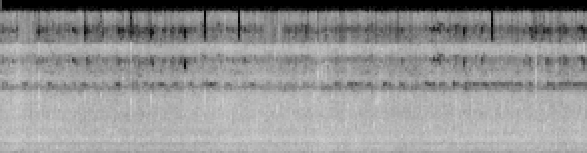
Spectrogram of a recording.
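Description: A noisy river rushes through woods at night, a loud, constant broadband wash of flowing water that stays even and unbroken throughout, with no voices over it.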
